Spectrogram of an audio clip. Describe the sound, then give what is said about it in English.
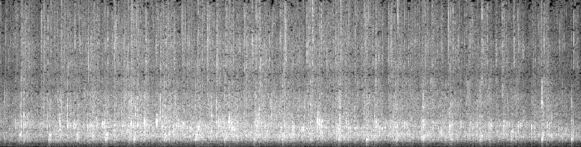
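An audience claps steadily for several seconds, a dense, even wash of many hands with no pauses, holding at a fairly constant loudness throughout. No one speaks over it. “I thank you for clapping, because I have just felt like this all week long.”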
